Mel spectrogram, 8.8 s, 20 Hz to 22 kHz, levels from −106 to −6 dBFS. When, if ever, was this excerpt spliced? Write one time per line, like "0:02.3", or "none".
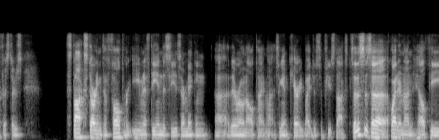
0:06.9
0:07.8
